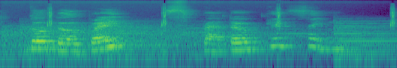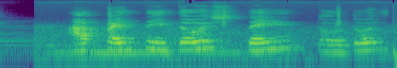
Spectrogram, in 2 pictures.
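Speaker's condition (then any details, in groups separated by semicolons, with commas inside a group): Cerebral palsy; lack of oxygen at birth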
